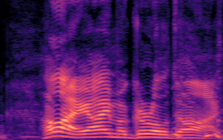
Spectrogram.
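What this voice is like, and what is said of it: Deeper voice for a dog character. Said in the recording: “my voice got deeper to do the voice of a girl dog ... do an impression of a girl dog”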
